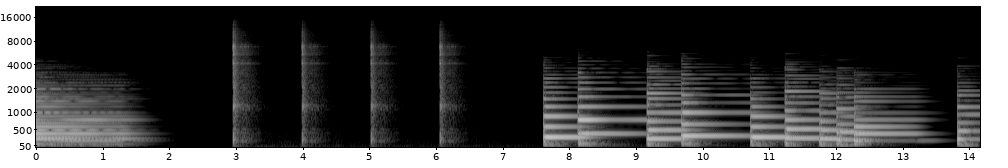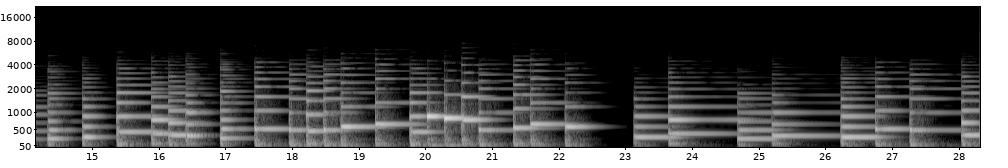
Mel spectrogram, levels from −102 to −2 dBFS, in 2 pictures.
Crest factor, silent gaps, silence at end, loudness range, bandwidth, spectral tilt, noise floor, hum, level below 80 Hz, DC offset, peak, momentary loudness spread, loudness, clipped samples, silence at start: 20 dB; 2.12-2.95 s, 23.03-23.13 s; 0 s; 22 LU; 8 kHz; -5.5 dB/octave; under -90 dBFS; none; -58 dBFS; under 0.1%; -14 dBFS; 17 LU; -34 LUFS; under 0.1%; 0 s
